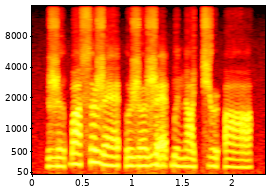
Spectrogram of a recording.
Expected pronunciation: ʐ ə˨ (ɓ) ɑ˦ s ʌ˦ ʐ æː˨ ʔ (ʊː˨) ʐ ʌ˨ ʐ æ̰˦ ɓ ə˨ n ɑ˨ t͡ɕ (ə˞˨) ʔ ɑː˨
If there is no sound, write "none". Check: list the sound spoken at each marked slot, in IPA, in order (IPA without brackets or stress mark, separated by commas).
ɓ, ʊ˨, ə˞˨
